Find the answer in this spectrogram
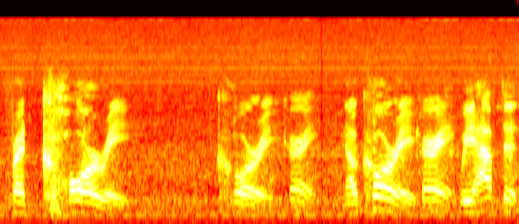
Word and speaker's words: Coury: And to my extreme right is Coury. Coury, pronouncing the as ugh.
